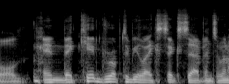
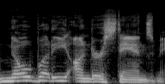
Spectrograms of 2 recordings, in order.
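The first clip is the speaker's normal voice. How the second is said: put-on high, crying child's screaming wail of complaint; 6 semitones higher than usual.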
